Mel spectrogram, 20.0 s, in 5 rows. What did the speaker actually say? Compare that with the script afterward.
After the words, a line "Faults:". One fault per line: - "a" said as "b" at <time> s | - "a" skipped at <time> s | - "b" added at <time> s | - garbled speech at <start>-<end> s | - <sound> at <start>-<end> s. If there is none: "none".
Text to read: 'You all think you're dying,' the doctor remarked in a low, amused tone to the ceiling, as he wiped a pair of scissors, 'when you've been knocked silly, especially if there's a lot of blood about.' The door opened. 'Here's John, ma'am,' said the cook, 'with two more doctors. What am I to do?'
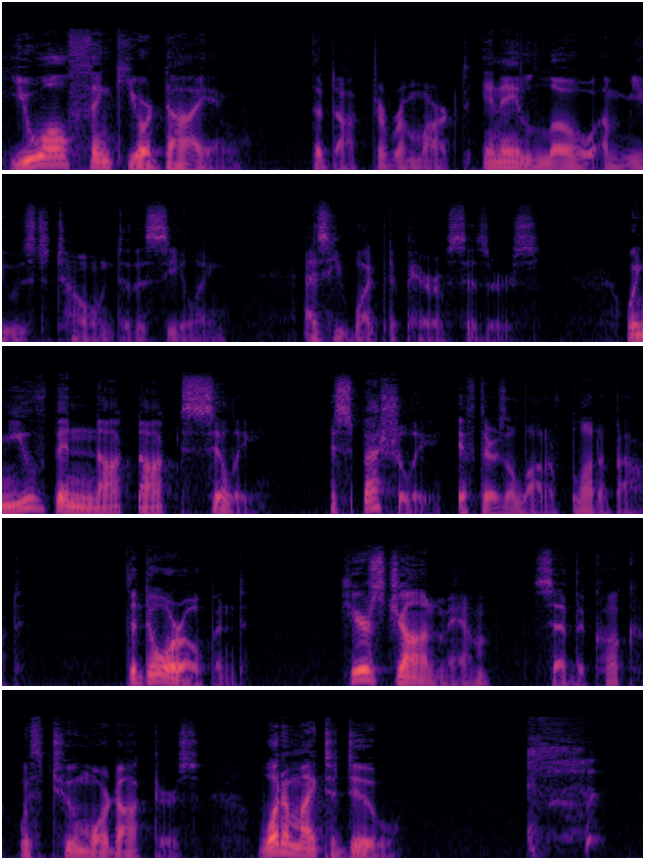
'You all think you're dying,' the doctor remarked in a low, amused tone to the ceiling, as he wiped a pair of scissors, 'when you've been knocked knocked silly, especially if there's a lot of blood about.' The door opened. 'Here's John, ma'am,' said the cook, 'with two more doctors. What am I to do?'
Faults:
- "knocked" added at 8.8 s
- cough at 19.3-19.8 s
